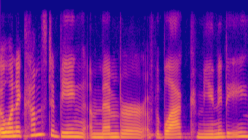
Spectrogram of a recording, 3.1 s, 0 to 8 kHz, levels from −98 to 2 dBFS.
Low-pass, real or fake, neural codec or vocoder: 7.2 kHz; fake; codec, 16 kHz, 2 kbps, FunCodec, trained on Chinese and English, 25 frames a second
